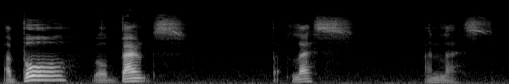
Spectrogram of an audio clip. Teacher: The iambic line of four stresses imitates the ball. Small differences in stress give the effect of less and less force, and the rhythm imitates the way a ball slows to a stop in smaller and smaller arcs.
